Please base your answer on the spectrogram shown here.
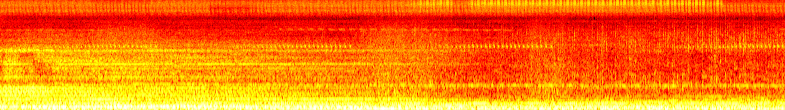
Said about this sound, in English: What's that sound? It's a boat. It's coming toward us.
